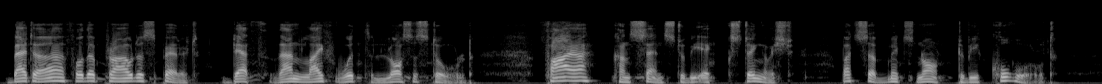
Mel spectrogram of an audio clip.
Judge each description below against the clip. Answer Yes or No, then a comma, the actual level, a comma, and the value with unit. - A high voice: No, low, 135 Hz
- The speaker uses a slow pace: Yes, slow, 125 wpm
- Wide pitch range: Yes, wide, 5.8 semitones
